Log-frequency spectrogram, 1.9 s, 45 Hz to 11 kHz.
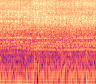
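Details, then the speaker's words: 1966 Ford F250 Custom Cab, remanufactured power steering pump, wheel being turned: steady low hum with faint pitched tone over a lumpy idle; mild pump whine, typical of Ford pumps, not concerning. "You can hear it. It's actually a remanufactured at some point, but sometimes the Ford power steering pumps sound like that a little bit, but it's nothing I'd be really concerned about at this point."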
